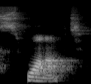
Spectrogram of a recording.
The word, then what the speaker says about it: swamped: No, we do pronounce the W in that, swamped. T for that ED.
